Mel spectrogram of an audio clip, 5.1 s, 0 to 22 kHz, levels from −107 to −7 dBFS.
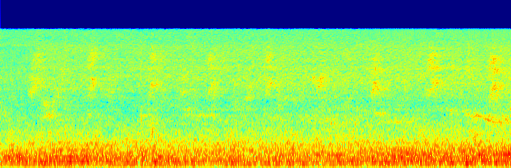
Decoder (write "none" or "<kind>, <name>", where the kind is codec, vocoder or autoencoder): autoencoder, DAC-VAE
